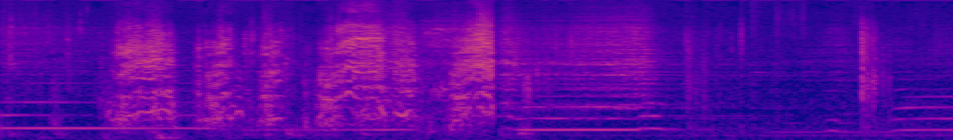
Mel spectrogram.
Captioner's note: pigs grunting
